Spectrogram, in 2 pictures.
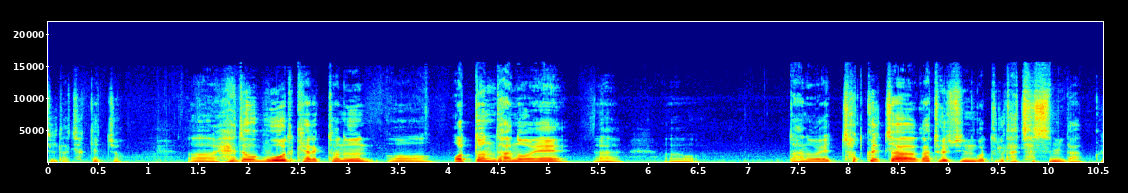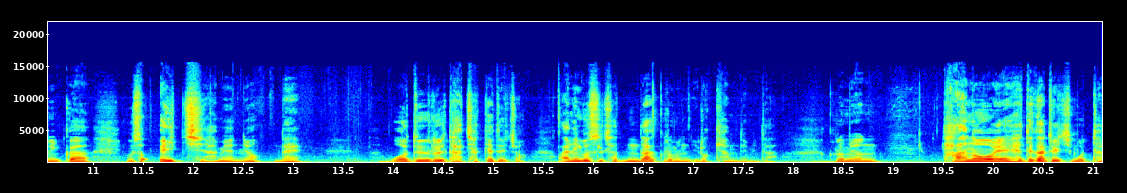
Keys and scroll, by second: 11.7 BackSpace, 12.2 h, 16.8 shift+h.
